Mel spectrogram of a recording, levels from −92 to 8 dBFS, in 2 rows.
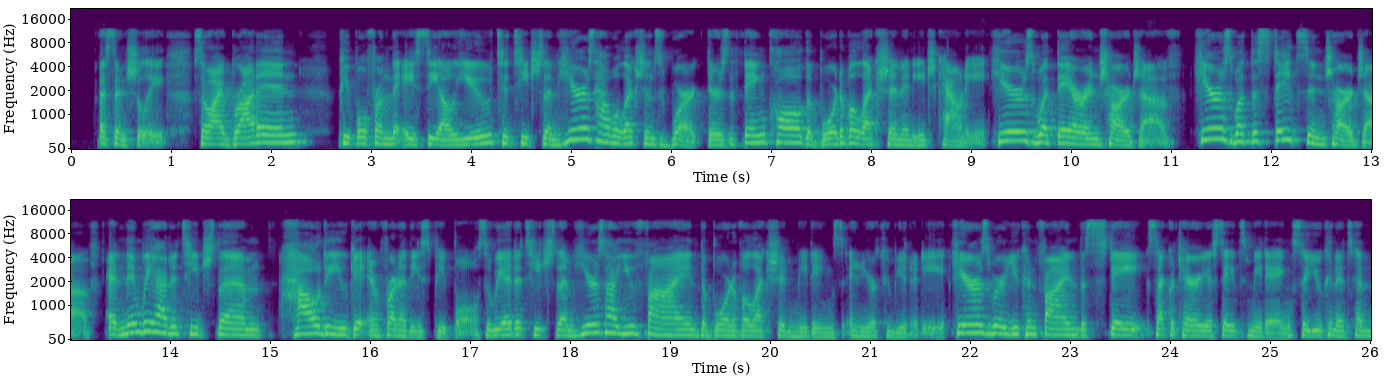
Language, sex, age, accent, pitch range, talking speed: English, female, 20-39, American, 145-195 Hz, 210 wpm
